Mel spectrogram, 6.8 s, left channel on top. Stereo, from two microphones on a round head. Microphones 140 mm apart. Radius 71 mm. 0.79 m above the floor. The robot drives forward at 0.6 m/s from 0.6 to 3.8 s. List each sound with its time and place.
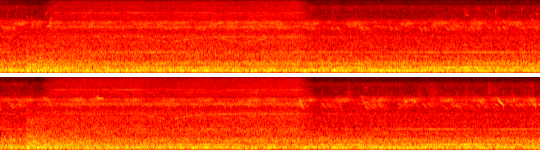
0.3 s an explosion: 45° right (ahead or behind), 2.5 m; by 2.5 s 30° right (ahead or behind), 3 m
